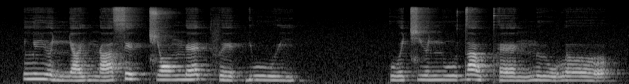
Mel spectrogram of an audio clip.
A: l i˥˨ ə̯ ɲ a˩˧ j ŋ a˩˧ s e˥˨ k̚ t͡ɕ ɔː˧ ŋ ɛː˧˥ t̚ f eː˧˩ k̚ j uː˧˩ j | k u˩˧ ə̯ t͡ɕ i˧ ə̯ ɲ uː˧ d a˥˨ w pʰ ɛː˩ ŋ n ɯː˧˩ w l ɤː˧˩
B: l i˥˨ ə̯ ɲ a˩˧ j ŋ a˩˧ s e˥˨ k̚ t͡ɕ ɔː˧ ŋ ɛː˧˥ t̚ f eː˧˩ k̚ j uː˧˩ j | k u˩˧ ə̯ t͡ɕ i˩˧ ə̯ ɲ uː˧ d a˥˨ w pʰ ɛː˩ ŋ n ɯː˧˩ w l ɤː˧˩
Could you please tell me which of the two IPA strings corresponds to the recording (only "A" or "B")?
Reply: A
